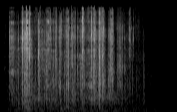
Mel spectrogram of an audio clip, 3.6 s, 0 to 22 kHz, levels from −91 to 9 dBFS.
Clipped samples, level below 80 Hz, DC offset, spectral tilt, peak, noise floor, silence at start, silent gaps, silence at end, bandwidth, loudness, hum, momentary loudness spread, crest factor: under 0.1%; -90 dBFS; under 0.1%; 5.5 dB/octave; -2 dBFS; -86 dBFS; 0.2 s; none; 0.95 s; 17 kHz; -27 LUFS; none; 19 LU; 30 dB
